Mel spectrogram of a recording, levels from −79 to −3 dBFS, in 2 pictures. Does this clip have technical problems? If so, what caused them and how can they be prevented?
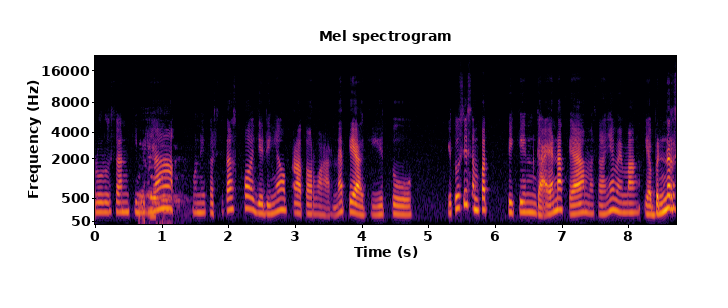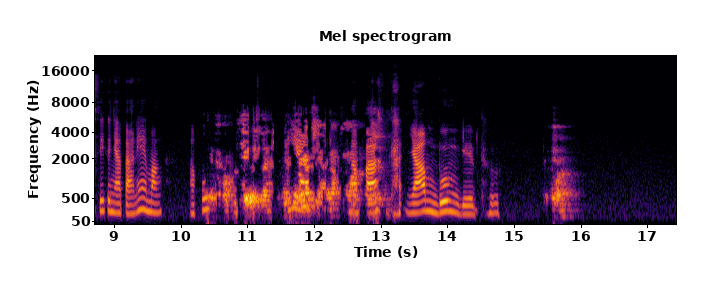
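Yes. The other side's voice leaking through can be heard at 0.65–1.43 s, roughly 10 dB below the talker, and at 10.42–13.16 s and 15.43–16.01 s at about the same level. It is likely loudspeaker sound that the echo canceller left in the microphone signal. Unlike a second person in the room, it is a separate, far-end voice. A better-tuned echo canceller, or a headset in place of the loudspeaker, would prevent it.

Speech suppressed in double talk appears as dips of up to roughly 25 dB at 10.36–10.54 s, 10.83–11.12 s, 11.42–11.77 s, 11.93–12.23 s and 12.75–12.79 s. These dips fall while the far side plays over the talker, which separates them from network dropouts. This is likely the canceller turning everything down. A full-duplex echo canceller with proper double-talk detection would keep the talker's voice intact.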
